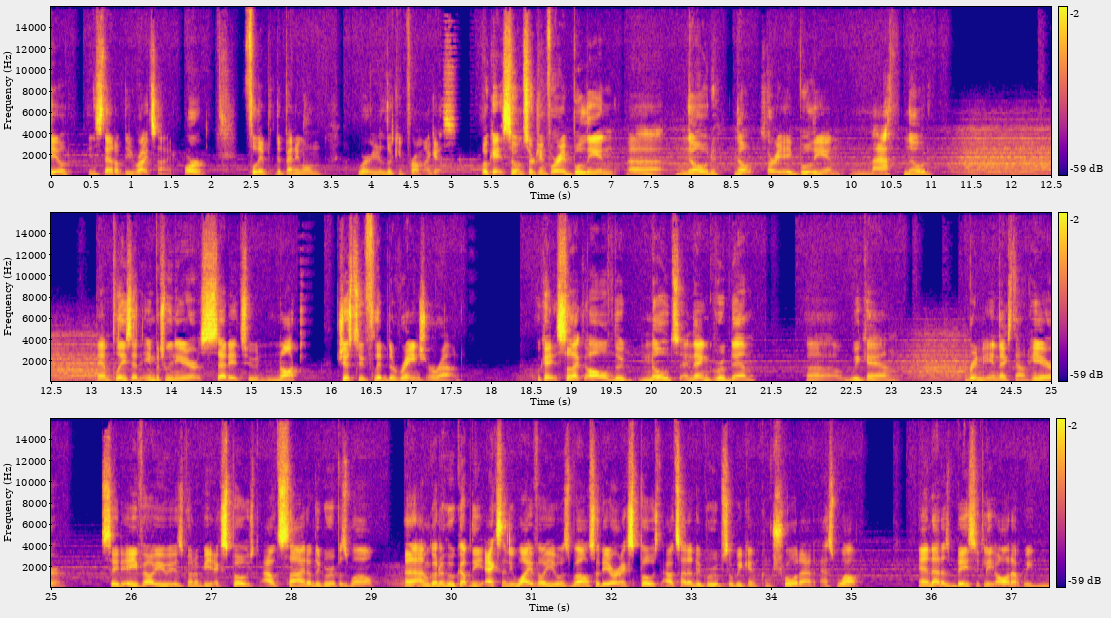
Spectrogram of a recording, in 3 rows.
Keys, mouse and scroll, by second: 4.7 click, 6.9 o, 14.2 click, 17.6 click, 18.3 click, 21.0 ctrl+g, 23.2 click, 23.7 click, 24.6 ctrl+z, 25.8 click, 32.2 click, 33.0 click, 34.7-37.4 drag.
